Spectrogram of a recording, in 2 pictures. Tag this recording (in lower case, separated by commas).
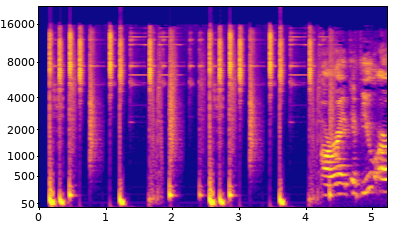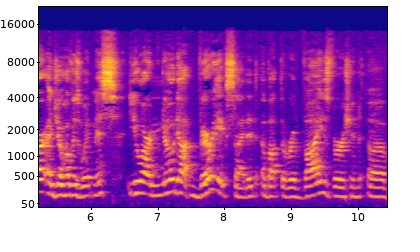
speech, drum machine, music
